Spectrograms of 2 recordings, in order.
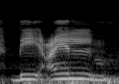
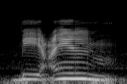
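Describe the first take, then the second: Both takes have the same delivery.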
